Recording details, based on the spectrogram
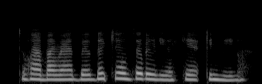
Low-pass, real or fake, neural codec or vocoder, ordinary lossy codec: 5.4 kHz; fake; codec, 16 kHz, 0.5 kbps, FreqCodec, larger model; Opus, 24 kbps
